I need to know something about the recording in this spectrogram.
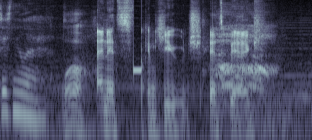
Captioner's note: beep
